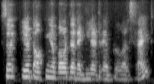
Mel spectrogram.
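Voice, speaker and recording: A man's voice: a little high, mellow, breathy edge. Give me a man explaining patiently over a slightly muffled video call, full of hesitant "uh"s as he answers a question. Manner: halting, many "uh" fillers, patient explaining. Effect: heard over a video call. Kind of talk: unscripted Q&A explanation.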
